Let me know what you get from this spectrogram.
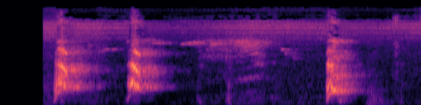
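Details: Shih Tzu fighting with a cat, giving three sharp, harsh barks, two close together then one after a pause, with soft snuffling and scuffling between them.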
